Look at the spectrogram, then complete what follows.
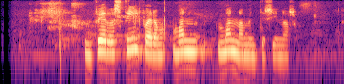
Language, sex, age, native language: Icelandic, female, 11, Icelandic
